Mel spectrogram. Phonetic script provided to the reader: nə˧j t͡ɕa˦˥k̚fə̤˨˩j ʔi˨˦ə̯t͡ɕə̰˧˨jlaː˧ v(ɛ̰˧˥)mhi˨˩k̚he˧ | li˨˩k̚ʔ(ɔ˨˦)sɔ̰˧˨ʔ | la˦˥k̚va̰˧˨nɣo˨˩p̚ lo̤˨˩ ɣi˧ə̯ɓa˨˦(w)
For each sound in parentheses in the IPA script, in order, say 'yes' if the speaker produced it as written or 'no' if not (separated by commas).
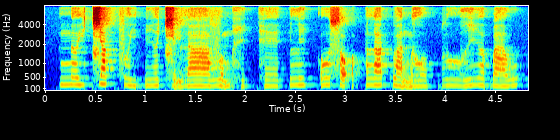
no, no, yes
